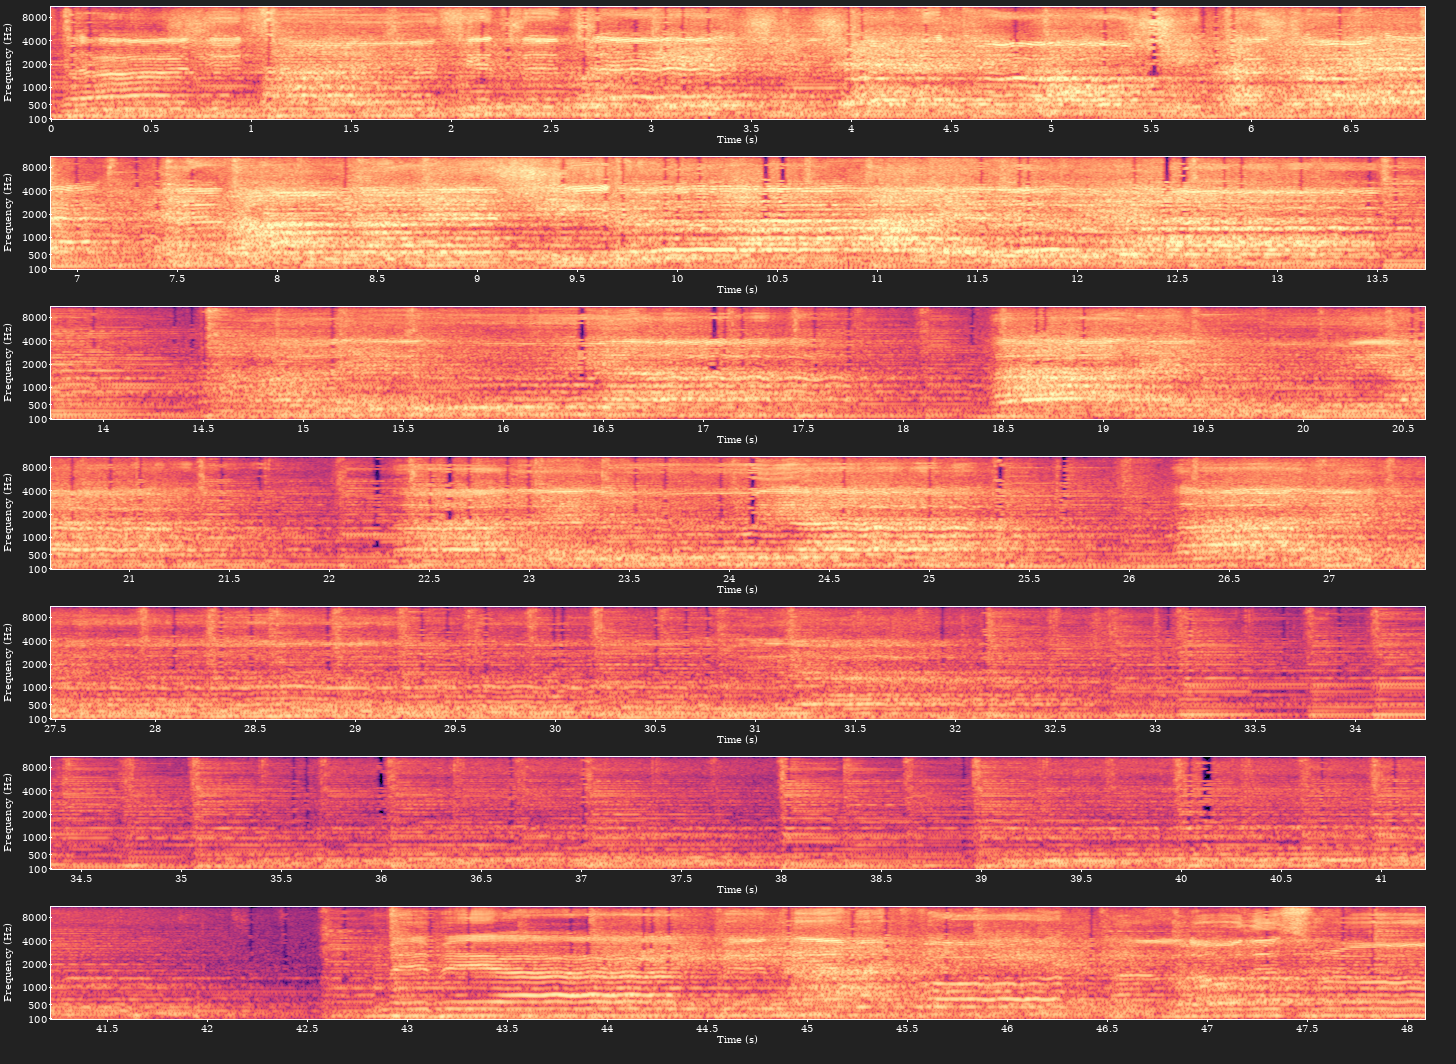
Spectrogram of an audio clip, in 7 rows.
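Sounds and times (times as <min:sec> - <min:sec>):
choir singing sustained notes: 0:00.0 - 0:33.2, 0:34.7 - 0:48.0.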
